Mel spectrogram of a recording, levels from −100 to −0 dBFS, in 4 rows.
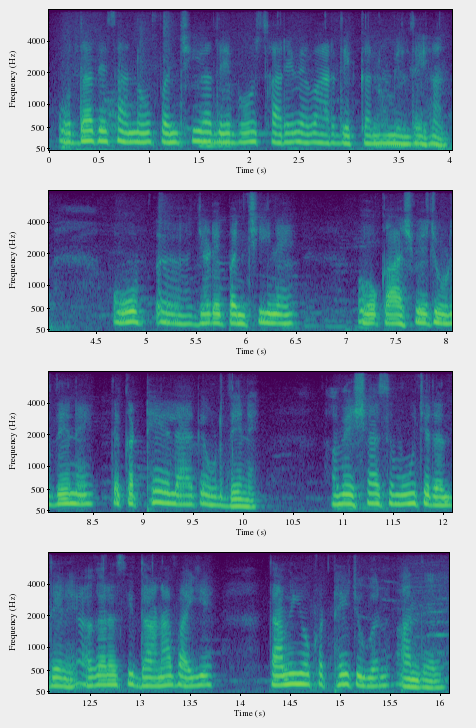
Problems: none marked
